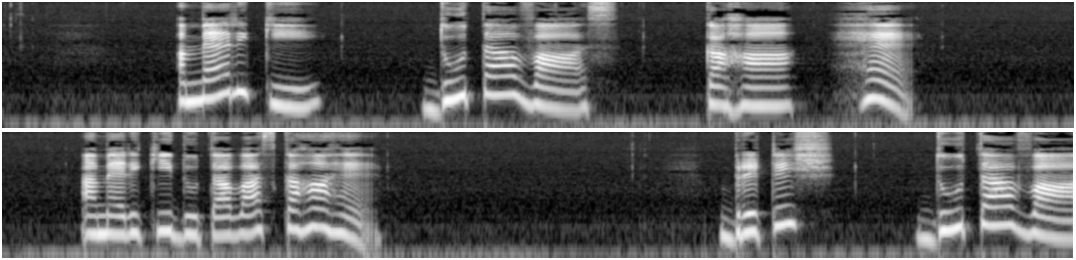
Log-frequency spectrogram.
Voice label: Where is the American British Australian Canadian Emb, Common Hindi Phrases for travel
